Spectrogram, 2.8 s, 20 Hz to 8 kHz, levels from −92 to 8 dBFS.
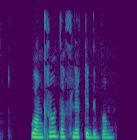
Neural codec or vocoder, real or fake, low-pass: none; real; 7.2 kHz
